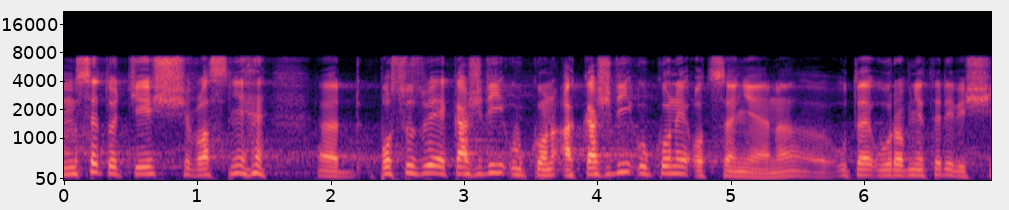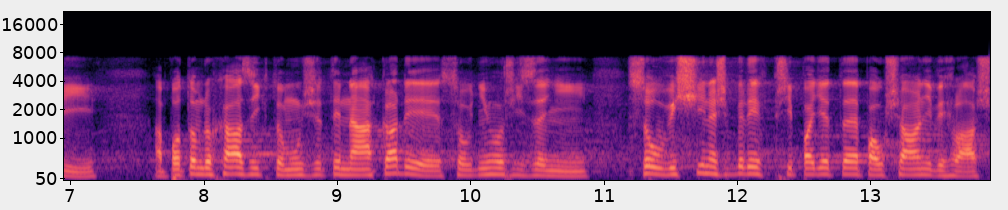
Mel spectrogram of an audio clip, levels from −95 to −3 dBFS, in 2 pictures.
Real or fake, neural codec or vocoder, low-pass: real; none; 7.2 kHz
